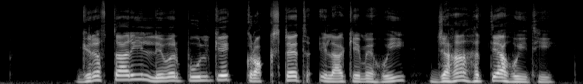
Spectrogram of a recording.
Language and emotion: Hindi, neutral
